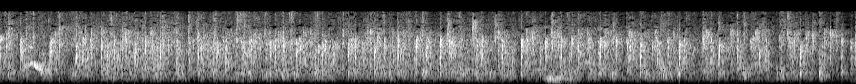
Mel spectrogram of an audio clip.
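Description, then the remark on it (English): A crowd bursts into sustained applause for midshipmen from the Naval Academy, a dense, steady wash of many hands clapping at an even loudness throughout, with no one speaking over it. “I think we owe them a round of applause.”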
